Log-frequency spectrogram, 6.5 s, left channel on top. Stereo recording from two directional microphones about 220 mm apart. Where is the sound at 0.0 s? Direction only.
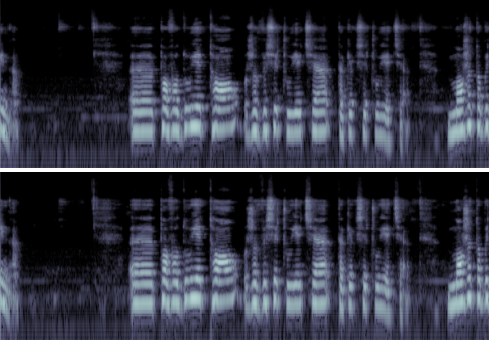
20° right (ahead or behind).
